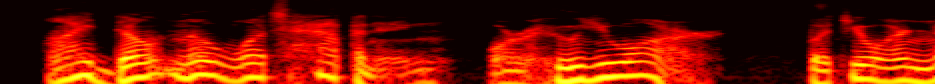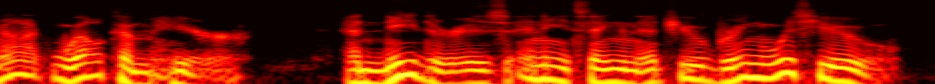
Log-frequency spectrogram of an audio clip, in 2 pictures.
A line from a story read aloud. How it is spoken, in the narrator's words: Maya said to the woman, slowly and very clearly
